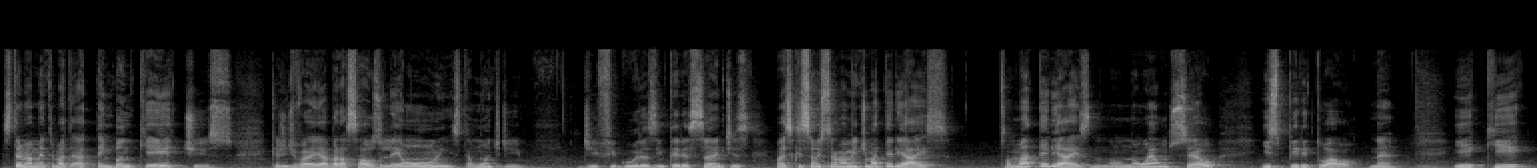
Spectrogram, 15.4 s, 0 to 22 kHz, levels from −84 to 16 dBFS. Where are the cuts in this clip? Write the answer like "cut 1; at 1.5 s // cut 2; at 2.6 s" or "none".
cut 1; at 5.0 s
